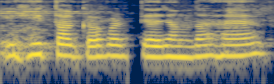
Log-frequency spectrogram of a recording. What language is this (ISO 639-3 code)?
pan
